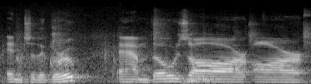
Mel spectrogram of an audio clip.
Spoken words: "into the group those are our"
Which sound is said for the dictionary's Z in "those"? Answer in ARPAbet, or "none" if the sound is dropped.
Z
